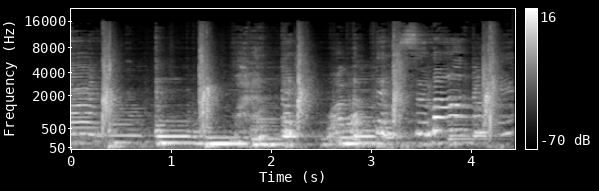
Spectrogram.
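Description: A woman singing a pop song live into a handheld microphone, accompanied by acoustic guitar, with sharp percussive hits about once a second.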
